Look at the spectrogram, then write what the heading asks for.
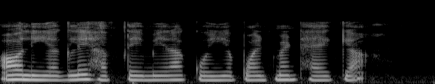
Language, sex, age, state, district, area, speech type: Urdu, female, 18-30, Telangana, Hyderabad, urban, read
